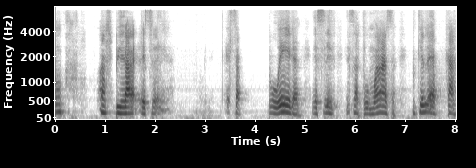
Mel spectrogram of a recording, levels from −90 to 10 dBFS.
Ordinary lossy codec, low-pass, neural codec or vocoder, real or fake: none; 7.2 kHz; codec, 16 kHz in and 24 kHz out, 0.6 kbps, FireRedTTS-2 codec; fake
